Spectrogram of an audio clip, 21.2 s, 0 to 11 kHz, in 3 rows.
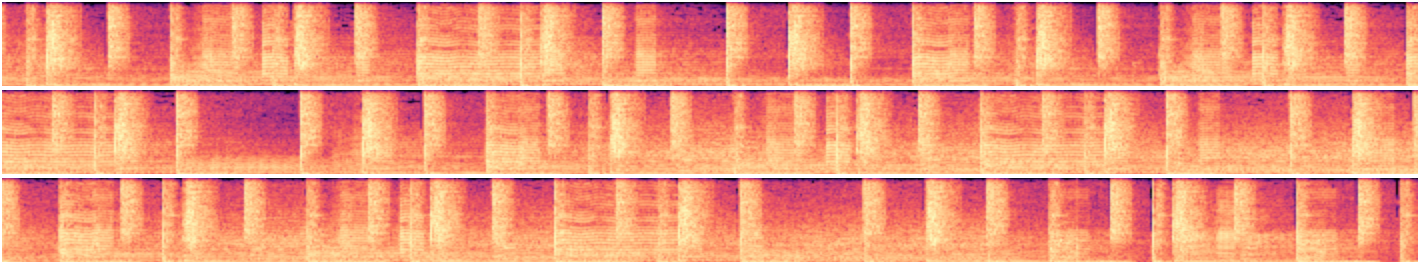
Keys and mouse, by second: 1.8 g, 4.4 click, 4.9 g, 6.8 click, 7.2 g, 10.1-12.6 ctrl+middle drag, 12.6 click, 12.8 click, 14.0 shift+click, 14.9 shift+click, 16.3 shift+click, 17.5 shift+click, 18.9 shift+click, 19.7 shift+click, 20.9 ctrl+b.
